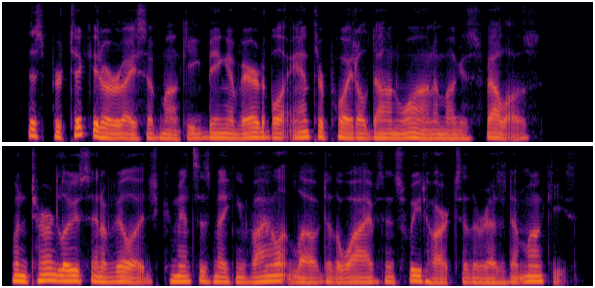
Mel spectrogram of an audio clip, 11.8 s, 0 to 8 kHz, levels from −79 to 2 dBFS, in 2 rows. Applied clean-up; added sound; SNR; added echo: neural mask model Resemble Enhance denoiser.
